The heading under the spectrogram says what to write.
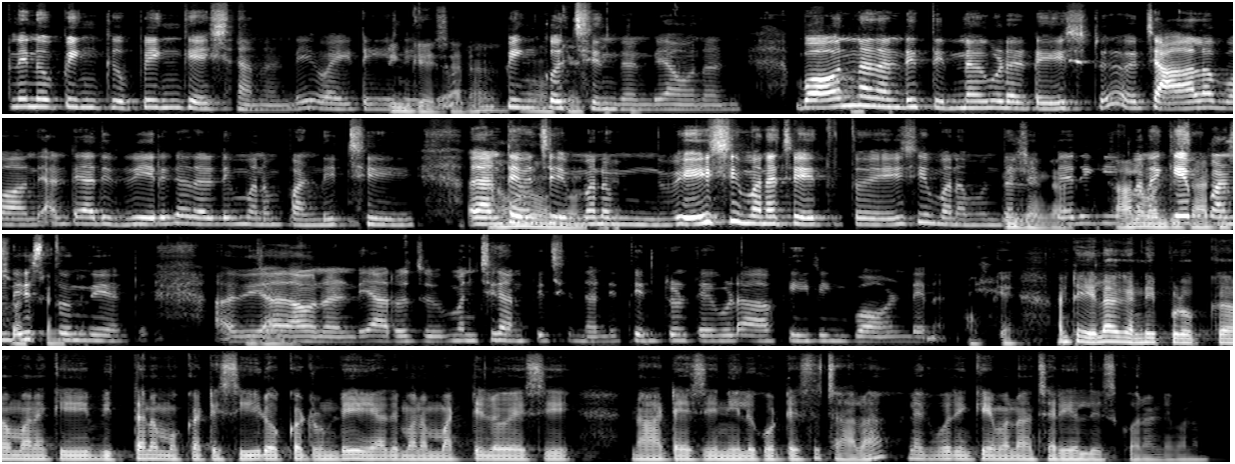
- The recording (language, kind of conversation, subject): Telugu, podcast, మీ ఇంట్లో మొక్కలు పెంచడం వల్ల మీ రోజువారీ జీవితం ఎలా మారింది?
- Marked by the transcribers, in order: in English: "పింక్ పింక్"; in English: "వైట్"; in English: "పింక్"; in English: "పింక్"; in English: "టేస్ట్"; other background noise; in English: "సాటి‌స్‌ఫ్యాక్షన్"; tapping; in English: "ఫీలింగ్"; in English: "సీడ్"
